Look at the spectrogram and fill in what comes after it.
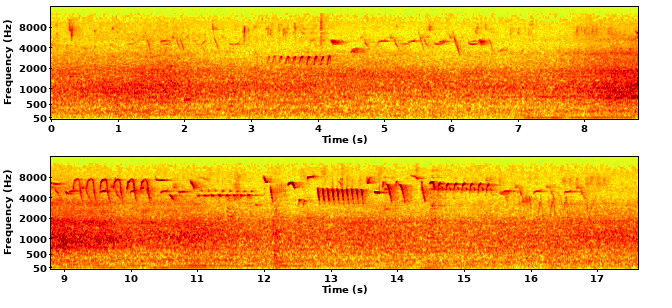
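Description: Near silence: faint birds chirping and trilling over a soft background hiss.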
